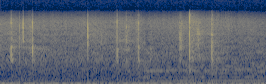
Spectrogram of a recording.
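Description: Faint, irregular clicks of computer keyboard keys being pressed.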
